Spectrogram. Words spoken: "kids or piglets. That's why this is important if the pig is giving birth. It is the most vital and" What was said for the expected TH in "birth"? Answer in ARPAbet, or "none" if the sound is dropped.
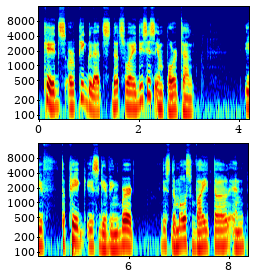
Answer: T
